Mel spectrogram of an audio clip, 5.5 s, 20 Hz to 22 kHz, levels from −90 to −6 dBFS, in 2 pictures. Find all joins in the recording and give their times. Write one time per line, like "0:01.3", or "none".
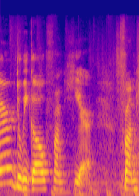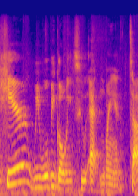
none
